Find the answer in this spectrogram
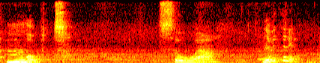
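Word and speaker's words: Muth: Och Mot är då tyskt. Det stavas M-U-T-H och uttalas Mot.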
